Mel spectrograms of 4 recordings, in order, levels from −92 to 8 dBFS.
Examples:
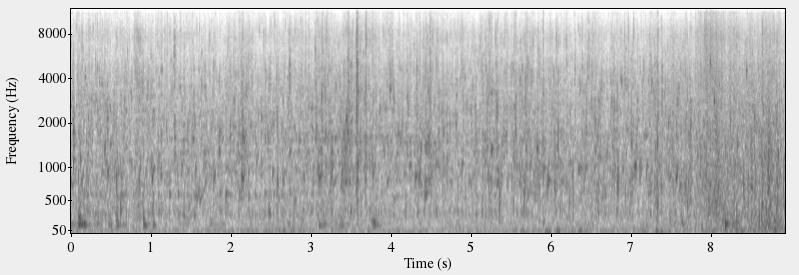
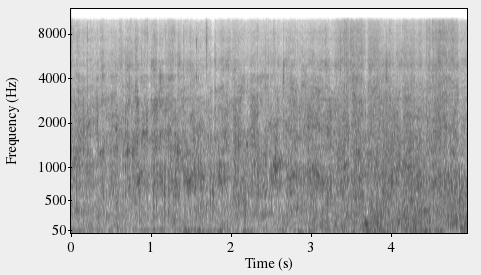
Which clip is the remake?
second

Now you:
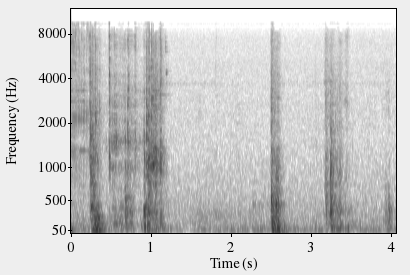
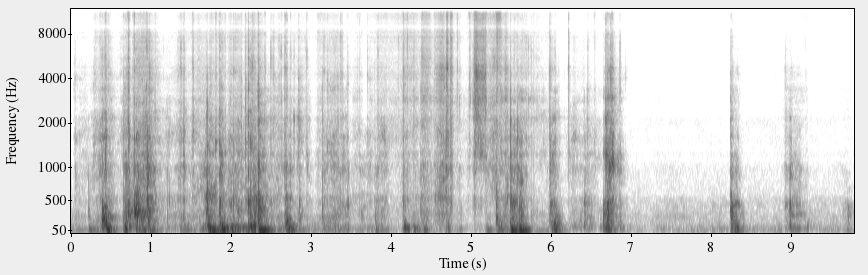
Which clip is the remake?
second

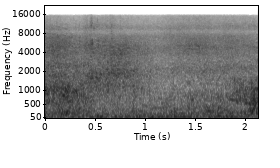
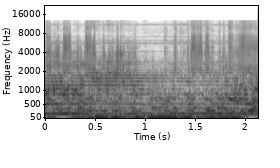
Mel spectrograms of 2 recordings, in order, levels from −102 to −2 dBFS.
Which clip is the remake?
second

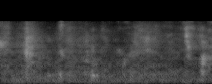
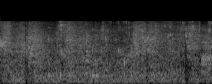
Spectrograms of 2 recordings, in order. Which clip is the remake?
first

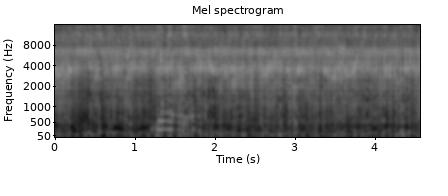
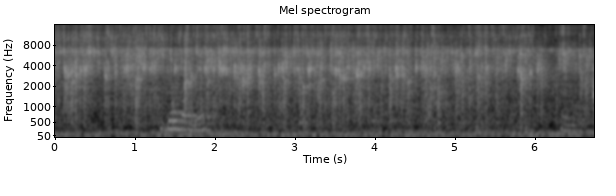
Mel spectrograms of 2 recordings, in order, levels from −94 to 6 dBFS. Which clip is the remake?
first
